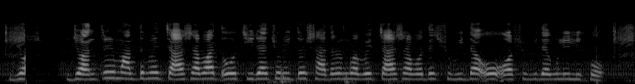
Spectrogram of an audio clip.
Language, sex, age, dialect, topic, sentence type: Bengali, female, 18-24, Northern/Varendri, agriculture, question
